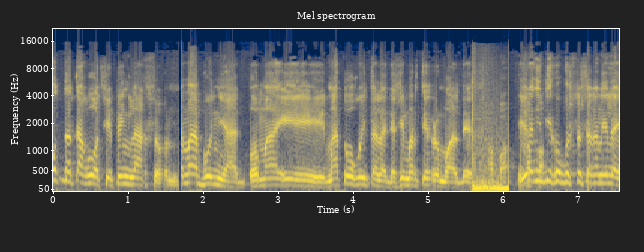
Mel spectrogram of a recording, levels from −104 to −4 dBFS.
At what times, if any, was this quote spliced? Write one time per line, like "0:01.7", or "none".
0:01.7
0:05.7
